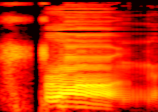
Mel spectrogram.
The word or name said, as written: strong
